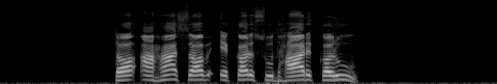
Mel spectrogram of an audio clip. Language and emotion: Maithili, neutral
